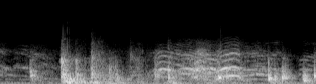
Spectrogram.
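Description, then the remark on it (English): A battering ram slams into a door again and again, heavy booming thuds at an uneven pace, while a group of men shout and chatter over the blows as they try to push the door in. “Bring up that battering ram. Stand back here so we can smash her against the door.”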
